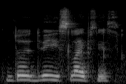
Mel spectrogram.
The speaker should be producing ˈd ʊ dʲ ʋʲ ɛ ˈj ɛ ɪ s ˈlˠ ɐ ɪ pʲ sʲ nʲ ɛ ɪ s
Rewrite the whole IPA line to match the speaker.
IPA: ˈd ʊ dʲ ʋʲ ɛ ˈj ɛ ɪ s ˈlˠ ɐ ɪ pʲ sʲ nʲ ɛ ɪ s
